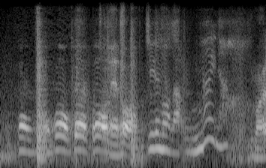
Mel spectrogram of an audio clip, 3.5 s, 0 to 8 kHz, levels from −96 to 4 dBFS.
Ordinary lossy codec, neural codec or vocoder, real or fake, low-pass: Opus, 32 kbps; codec, 16 kHz, 0.8 kbps, ZipCodec; fake; 7.2 kHz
